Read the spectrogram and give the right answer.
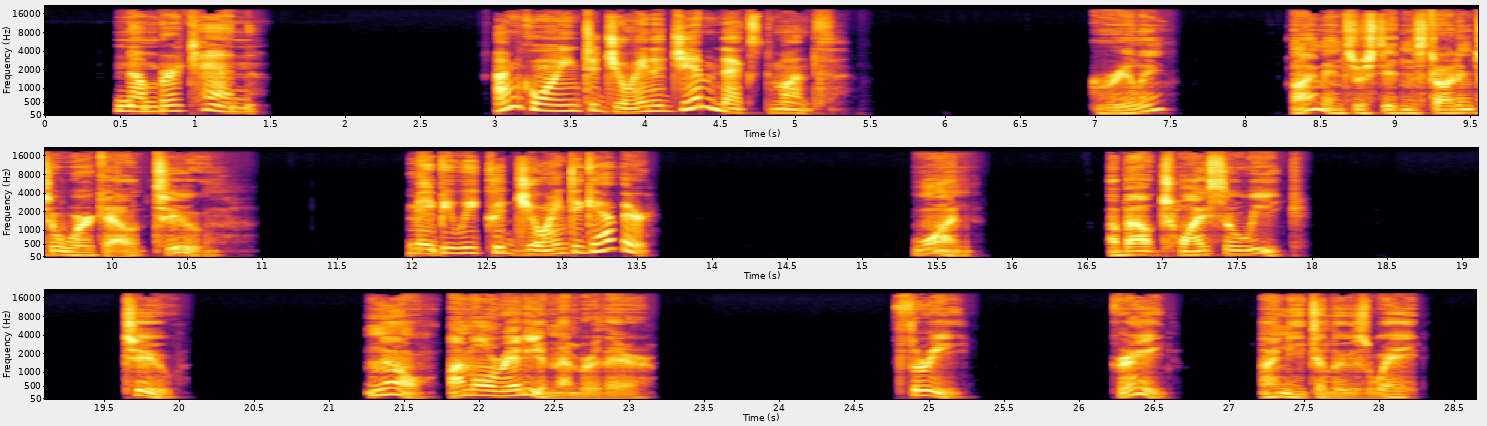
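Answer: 3: Great. I need to lose weight.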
